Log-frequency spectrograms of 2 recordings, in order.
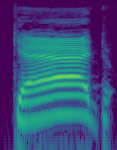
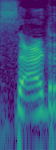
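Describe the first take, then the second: First: The word begins with a k sound. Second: The word begins with an s sound. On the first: The speaker calls it right. "सी के बाद ए अगर आ जाता है तो ये क हो जाता है" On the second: The speaker calls it wrong. "अब इसे साठ नहीं पढ़ेंगे या सैट नहीं पढ़ेंगे ना"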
